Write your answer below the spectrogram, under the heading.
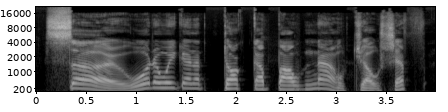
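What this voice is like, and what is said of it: Old-time gangster character voice. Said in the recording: “I don't know why I'm doing this voice ... it hurts my mouth ... Are you being a 1940s gangster? ... I might well be, or it might be 1930s”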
